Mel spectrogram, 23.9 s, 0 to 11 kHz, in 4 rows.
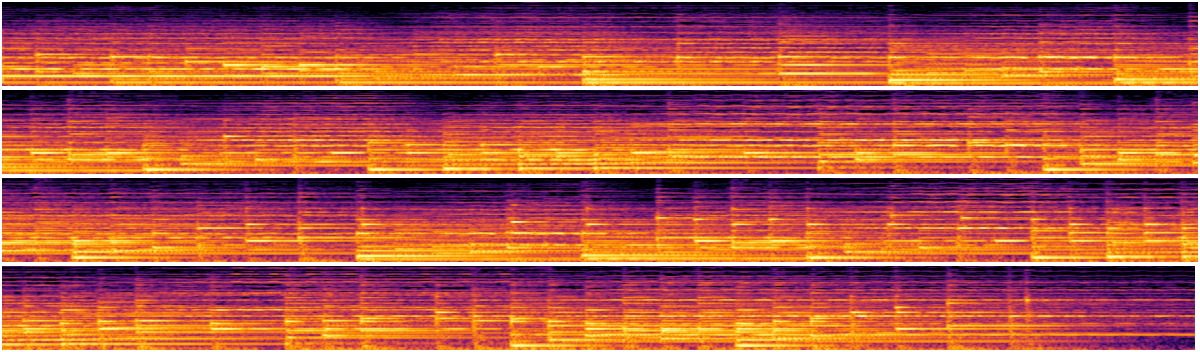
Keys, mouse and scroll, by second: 1.4 middle click, 2.2 shift+middle click, 2.5 middle click, 3.3 shift+middle click, 3.8 middle click, 5.4 click, 6.4 Tab, 8.0 l, 8.4 l, 8.8 middle click, 9.8 click, 10.1 middle click, 11.6 middle click, 12.7 middle click, 14.4 middle click, 15.0 middle click, 17.7 middle click, 18.1 click, 19.5 Tab, 20.5 shift+middle click, 20.8 middle click, 21.8 middle click.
